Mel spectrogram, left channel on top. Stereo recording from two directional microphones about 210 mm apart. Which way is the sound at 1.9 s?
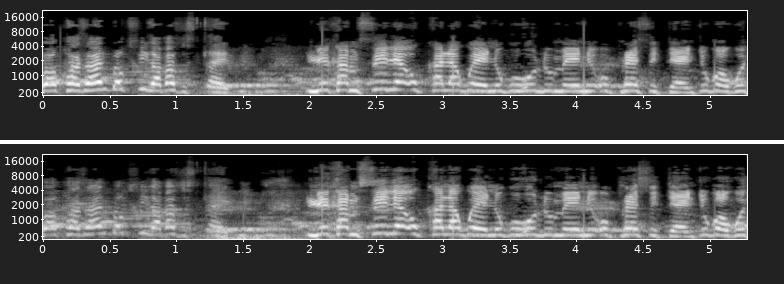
10° left (ahead or behind).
